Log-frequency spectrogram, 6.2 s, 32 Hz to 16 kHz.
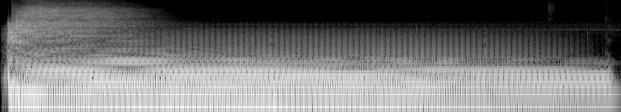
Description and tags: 04 E. death metal guitar hit
Guitar power chord + bass + kick + cymbal hit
